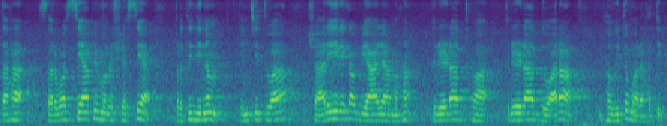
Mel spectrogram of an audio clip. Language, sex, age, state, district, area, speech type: Sanskrit, male, 30-45, Karnataka, Bangalore Urban, urban, spontaneous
